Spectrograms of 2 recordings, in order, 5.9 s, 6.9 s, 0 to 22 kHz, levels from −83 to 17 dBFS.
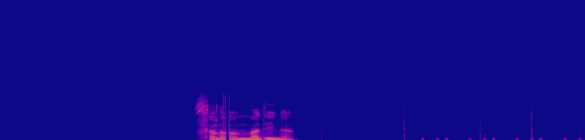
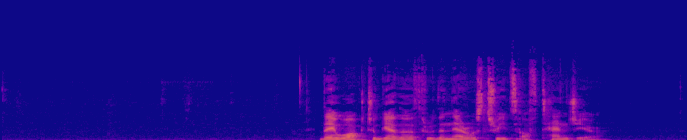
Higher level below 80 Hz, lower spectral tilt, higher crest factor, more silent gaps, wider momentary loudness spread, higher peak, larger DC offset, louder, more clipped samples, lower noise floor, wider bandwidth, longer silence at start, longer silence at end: about the same, -66 dBFS vs -66 dBFS; first, -6.5 dB/octave vs -3.5 dB/octave; about the same, 22 dB vs 24 dB; neither; about the same, 17 LU vs 17 LU; second, -18 dBFS vs -10 dBFS; neither; about the same, -33 LUFS vs -31 LUFS; neither; first, under -90 dBFS vs -72 dBFS; second, 6.8 kHz vs 14 kHz; second, 2 s vs 3.2 s; first, 2.9 s vs 0.85 s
